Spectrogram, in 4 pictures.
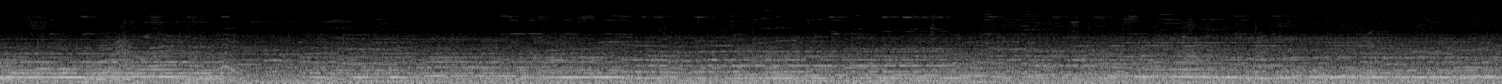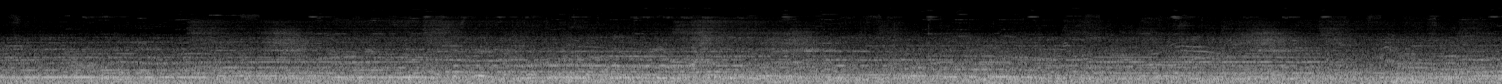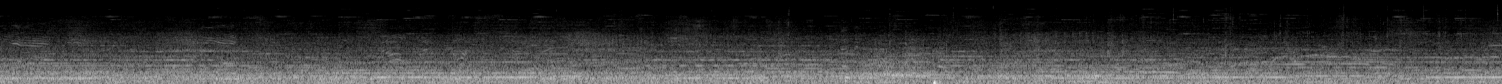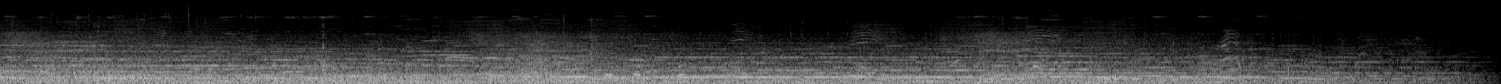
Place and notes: Dorney Park and Wildwater Kingdom, Dorney Park Road, Allentown, PA, USA - The Sunken Hum Broadcast 169 - Merry Go Round and Distant Rollercoaster Screams - 18 June 2013
There's something slightly maddening about the music from a Merry Go Round. The sounds of a day out in Dorney Park, PA.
